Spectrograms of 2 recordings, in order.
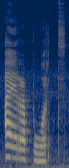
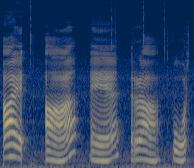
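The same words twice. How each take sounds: First: Said in the usual way. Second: "I, a, e, ra, port" broken into slow separate syllables. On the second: Shown as a demonstration. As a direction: sound out aeroport piece by piece, pausing between. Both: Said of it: "aeroport begins with bukva A".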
